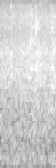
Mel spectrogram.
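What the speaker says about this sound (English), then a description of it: "During the pause, it began to rain." Light rain falling on a rainforest canopy, a brief, steady, dense hiss of drops with no pauses, fairly loud and alone.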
